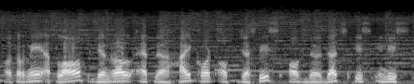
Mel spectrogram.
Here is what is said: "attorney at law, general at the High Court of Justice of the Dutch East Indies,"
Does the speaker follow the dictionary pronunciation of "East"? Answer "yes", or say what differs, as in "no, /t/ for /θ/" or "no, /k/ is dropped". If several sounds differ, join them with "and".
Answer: no, /t/ is dropped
